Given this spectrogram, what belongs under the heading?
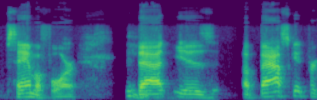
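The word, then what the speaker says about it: psammophore: It's actually spelled with a P, P-S, so semaphore.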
